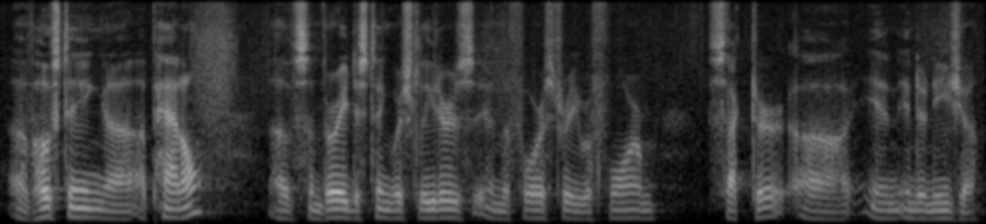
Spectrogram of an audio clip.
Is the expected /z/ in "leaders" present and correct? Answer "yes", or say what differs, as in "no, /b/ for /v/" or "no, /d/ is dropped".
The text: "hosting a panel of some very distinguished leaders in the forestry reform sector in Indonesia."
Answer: yes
